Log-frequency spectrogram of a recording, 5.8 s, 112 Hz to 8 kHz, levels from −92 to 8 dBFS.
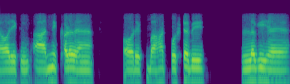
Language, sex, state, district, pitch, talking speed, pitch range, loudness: Hindi, male, Bihar, Gopalganj, 120 Hz, 125 wpm, 115-125 Hz, -16 LUFS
